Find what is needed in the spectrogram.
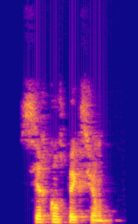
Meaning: circumspection (attention to all the facts and circumstances)
- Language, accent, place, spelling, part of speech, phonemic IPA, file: French, France, Lyon, circonspection, noun, /siʁ.kɔ̃s.pɛk.sjɔ̃/, LL-Q150 (fra)-circonspection.wav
